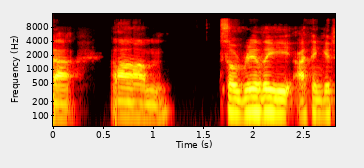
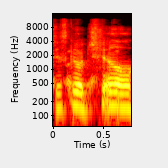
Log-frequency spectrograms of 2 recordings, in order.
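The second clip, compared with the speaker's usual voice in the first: put-on nagging, bitchy voice; 7 semitones higher than usual. Acting out the inner voice that says to skip the work: imitating the bitch voice. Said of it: "I call it the bitch voice".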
